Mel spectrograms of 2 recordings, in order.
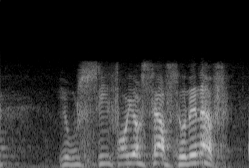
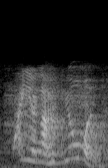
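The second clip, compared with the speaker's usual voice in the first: higher, startled cry of dread; horrified gasp; 8 semitones higher than usual. Acted. Sailor realising the intruder is a skeleton, horrified. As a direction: it dawns on you what this is.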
